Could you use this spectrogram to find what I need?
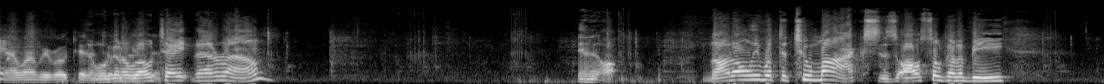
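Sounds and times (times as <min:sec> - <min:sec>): mechanical clicks and rubbing: 0:02.3 - 0:07.1.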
